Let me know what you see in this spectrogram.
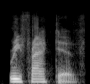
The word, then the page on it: refractive: American English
